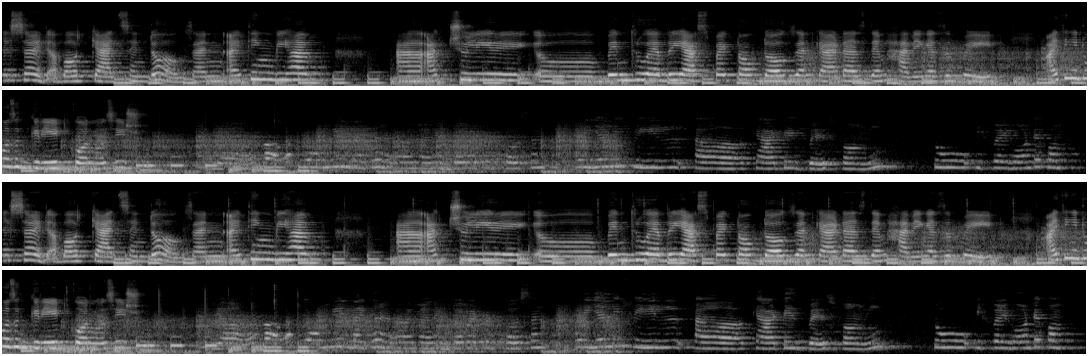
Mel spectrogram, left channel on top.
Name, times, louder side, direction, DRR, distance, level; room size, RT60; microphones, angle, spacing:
voice 1, 0.0-3.2 3.9-9.9 10.4-12.5 13.5-13.8, right 1 dB, 10° right, 9 dB, 1.0 m, -23 dB
sound 1, 1.1-14.0, right 2 dB, 75° right, 1.2 m, -29 dB
sound 2, 7.4-17.0, equal, 15° left, 2.7 m, -37 dB
voice 2, 12.9-13.5 13.9-19.7 20.2-21.4, right 1 dB, 45° right, 4 dB, 2.5 m, -33 dB
20.0 x 11.5 x 3.4 m, 0.66 s
head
